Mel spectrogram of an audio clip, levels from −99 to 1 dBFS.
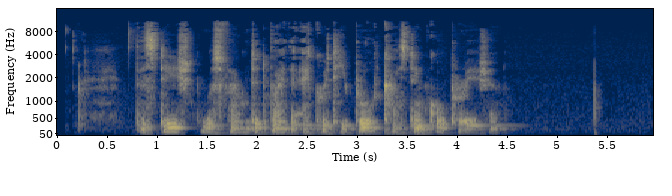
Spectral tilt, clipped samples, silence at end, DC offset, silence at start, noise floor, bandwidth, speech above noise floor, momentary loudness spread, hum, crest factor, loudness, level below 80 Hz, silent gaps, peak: -3 dB/octave; under 0.1%; 0.55 s; under 0.1%; 0.2 s; -77 dBFS; 11.5 kHz; 43 dB; 18 LU; none; 26 dB; -33 LUFS; -68 dBFS; none; -10 dBFS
